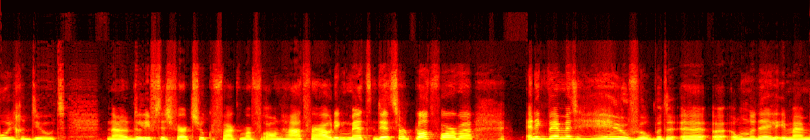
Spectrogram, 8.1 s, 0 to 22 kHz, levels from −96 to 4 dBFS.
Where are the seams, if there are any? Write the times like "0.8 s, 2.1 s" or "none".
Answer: 1.0 s, 5.1 s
